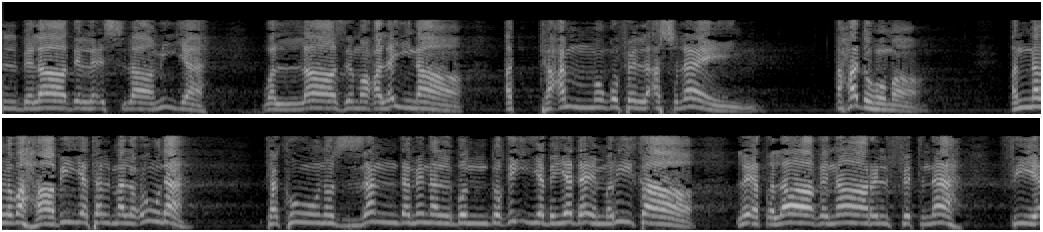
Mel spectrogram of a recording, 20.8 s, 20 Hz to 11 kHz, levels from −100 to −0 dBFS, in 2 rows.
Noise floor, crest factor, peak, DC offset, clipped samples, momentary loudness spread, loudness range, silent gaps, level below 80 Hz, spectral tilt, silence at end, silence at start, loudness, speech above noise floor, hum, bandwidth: -82 dBFS; 24 dB; -16 dBFS; under 0.1%; under 0.1%; 13 LU; 6 LU; none; -80 dBFS; -1 dB/octave; 0 s; 0 s; -37 LUFS; 45 dB; none; 6.4 kHz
